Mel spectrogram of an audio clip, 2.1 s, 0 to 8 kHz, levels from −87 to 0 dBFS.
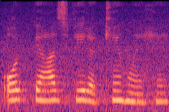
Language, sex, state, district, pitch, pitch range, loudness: Hindi, female, Punjab, Pathankot, 215 Hz, 195-220 Hz, -15 LUFS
